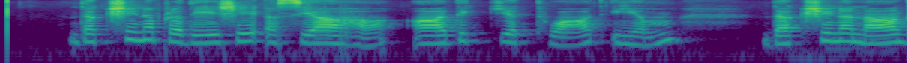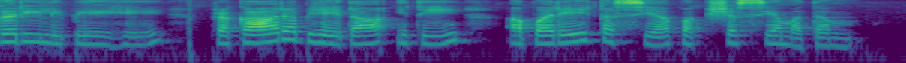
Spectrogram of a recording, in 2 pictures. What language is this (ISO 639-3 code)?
san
